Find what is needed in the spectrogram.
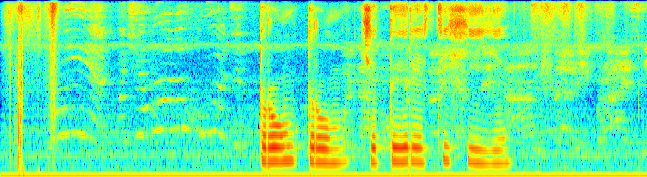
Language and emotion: Russian, neutral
